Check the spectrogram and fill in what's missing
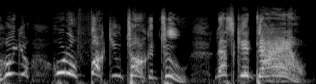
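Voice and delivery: high-pitched mock challenge yell; mad stepdad. Son imitating his stepdad when he got mad, high hammed-up shouting. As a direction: shout it as a hammed-up brawler spoiling for a fight. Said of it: "he talked like a brother".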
